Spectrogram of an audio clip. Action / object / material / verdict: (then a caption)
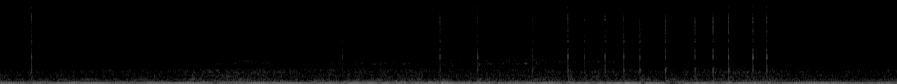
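tap / hard plastic phone case / plastic / none. Long blue-and-yellow nails tap and scratch the back of a black printed hard plastic phone case with white line art and a clear MagSafe ring, fitted on a phone and seen in a mirror. Sharp, bright clicks come at irregular intervals, sometimes in quick clusters, over a steady low hum that dominates the clip.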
